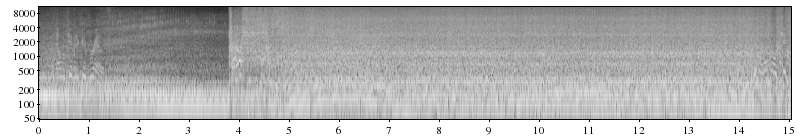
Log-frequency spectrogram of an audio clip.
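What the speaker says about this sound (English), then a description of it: "Let's fire it up, shall we? We'll let it idle." A 1973 Ford Maverick 302 V8 engine starts up and settles into a loud, steady, rumbling idle that continues throughout, with a low throbbing vibration.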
